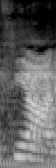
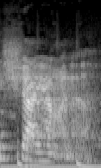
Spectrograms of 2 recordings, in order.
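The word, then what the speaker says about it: Tionna: common top 50 even my name Tiana it's spelled t-i-o-n-n-a it's not right like t-i-a-n-a so people mispronounce my name all the time even Siri she calls me shayana that's how she pronounces my name so I was feeling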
